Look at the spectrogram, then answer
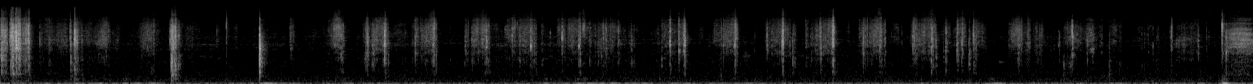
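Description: Romance Angels oracle cards being shuffled by hand, a close, crisp run of repeated riffling flicks and soft slaps in an irregular rhythm, with no talking.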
